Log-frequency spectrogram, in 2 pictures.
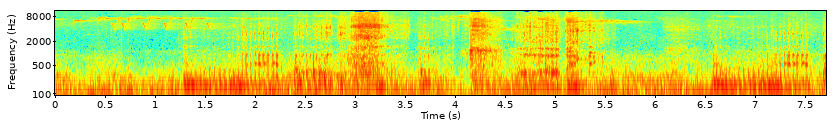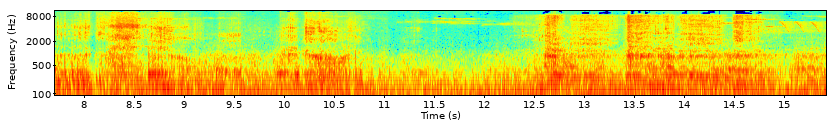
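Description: Male lion roaring, a string of deep calls repeated every second or two.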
